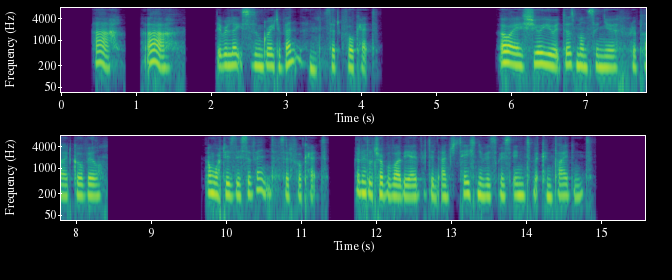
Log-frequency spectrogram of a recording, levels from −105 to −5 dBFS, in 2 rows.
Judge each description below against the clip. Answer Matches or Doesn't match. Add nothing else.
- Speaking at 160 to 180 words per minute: Doesn't match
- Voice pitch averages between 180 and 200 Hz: Matches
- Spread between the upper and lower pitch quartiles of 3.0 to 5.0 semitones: Doesn't match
